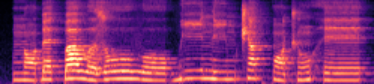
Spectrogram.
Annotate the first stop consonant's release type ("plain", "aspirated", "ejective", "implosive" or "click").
implosive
